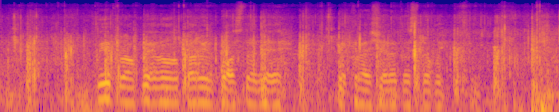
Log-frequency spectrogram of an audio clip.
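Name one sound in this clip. A man speaks briefly, slightly out of breath.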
